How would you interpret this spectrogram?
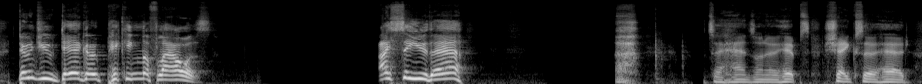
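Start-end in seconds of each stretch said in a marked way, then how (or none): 0.2-4.7 shrieking, shrill, very loud, angry scolding shout. Narrating a woman on her front steps telling off the kids, angry scolding. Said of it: "She waves her fist, shakes at them".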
